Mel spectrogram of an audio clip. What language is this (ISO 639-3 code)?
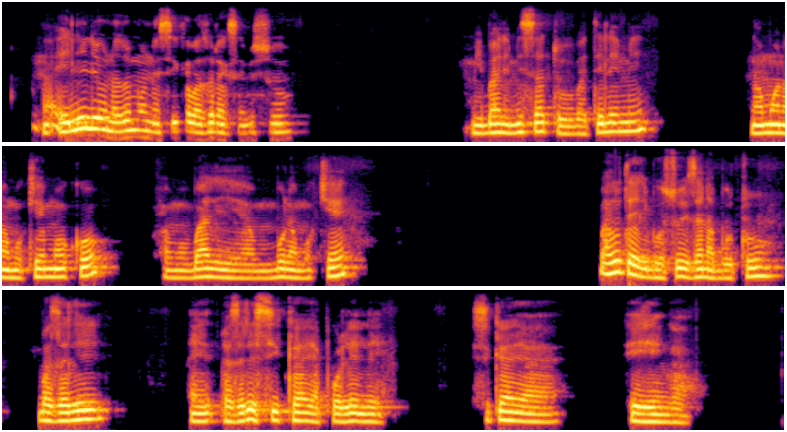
lin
